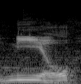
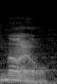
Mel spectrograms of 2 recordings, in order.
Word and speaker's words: Neil: Lou says, but the pronunciation of Neil depends, or Nile, depends on whether it's Scottish, Neil, or Irish, Nile.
